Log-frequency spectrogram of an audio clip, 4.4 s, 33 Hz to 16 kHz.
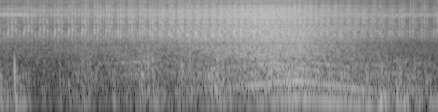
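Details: WO 539S after throttle shaft repair for a sticking throttle: engine blips up smoothly and drops straight back to idle without hanging; throttle returns freely, engine runs clean; normal throttle response.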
